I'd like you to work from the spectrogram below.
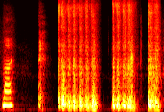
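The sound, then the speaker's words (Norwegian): A voice imitates machine gun fire: a short voiced note, then three loud bursts of rapid, rattling, noisy pulses separated by brief pauses. “Det er ikke noe tunge involvert i mitt maskingeværlyd.”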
